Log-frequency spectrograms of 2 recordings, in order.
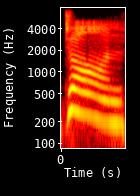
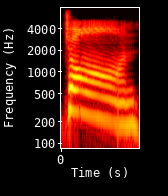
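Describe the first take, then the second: No difference in how they are said.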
